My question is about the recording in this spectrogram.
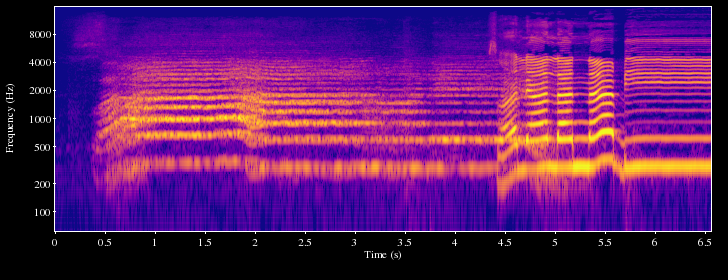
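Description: A solo voice chanting: a long held note begins just after a brief silence, breaks into quick ornamented turns that bend up and down in pitch about four and a half seconds in, and settles onto another held note near the end.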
